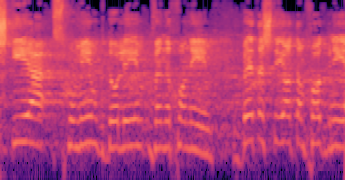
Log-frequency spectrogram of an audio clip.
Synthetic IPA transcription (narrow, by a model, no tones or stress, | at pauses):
ʃkiasχumimɡd̪o̞limveneχo̞nim | bet̪ːaʃt̪ijo̞t̪ːamχo̞t̪̚bnij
